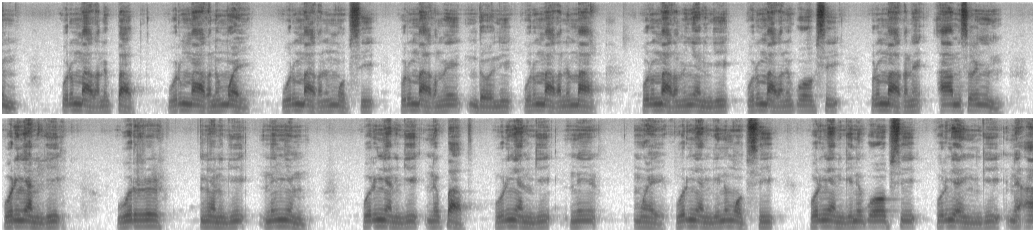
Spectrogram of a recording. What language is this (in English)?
Boghom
